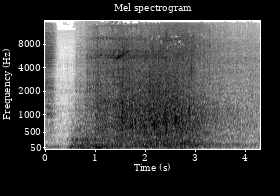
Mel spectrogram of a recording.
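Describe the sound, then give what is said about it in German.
A limousine carrying Rose and the agent drives off at the end of the film, its engine swelling into a steady rumble of engine and road noise, then easing slightly as the car slows to a stop. No voices. “Jetzt fährt ja dann diese Limousine mit, mit Rose und dem, dem Agenten dann am Ende weg und am Ende kommt der Wagen zum Stehen”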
